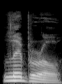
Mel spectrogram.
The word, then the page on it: liberal: American English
